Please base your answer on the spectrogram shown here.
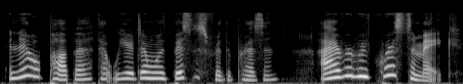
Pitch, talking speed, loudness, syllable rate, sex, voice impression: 280 Hz, 235 wpm, -17 LUFS, 6.0 syllables/s, female, very feminine, slightly young, slightly powerful, slightly unique, slightly kind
